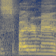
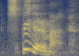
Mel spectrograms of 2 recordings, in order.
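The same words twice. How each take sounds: First: It is said with a plain English accent. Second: It is said with a Spanish accent, like Speedo.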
